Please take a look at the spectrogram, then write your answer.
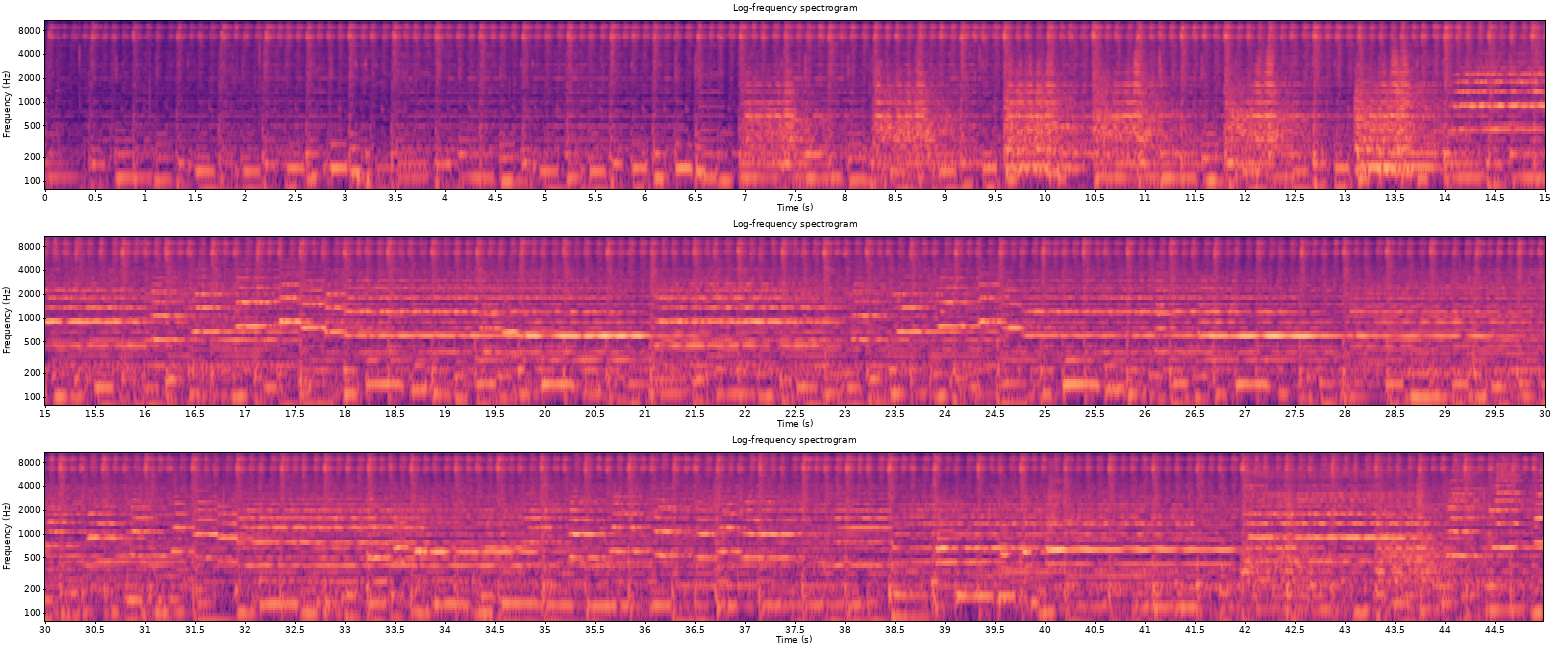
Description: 盤自体に起因するプチプチ音有り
